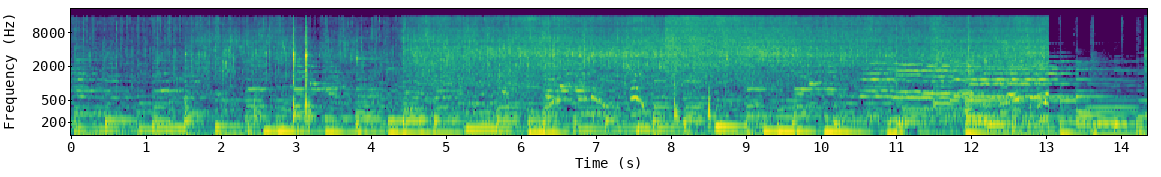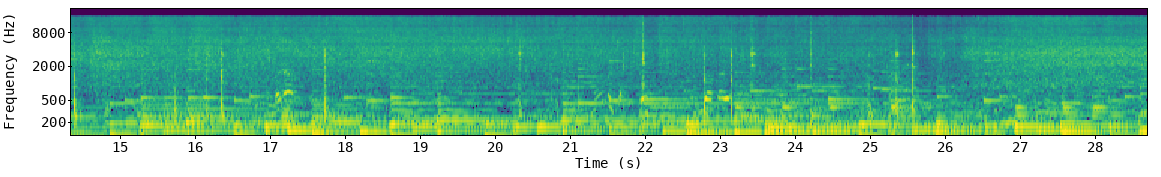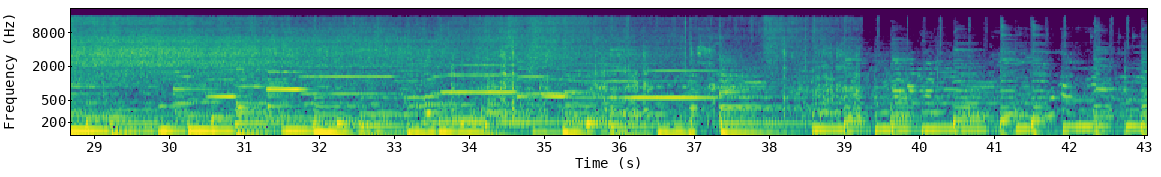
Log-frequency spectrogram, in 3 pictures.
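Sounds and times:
food sizzling in a wok: 0.0s - 13.0s, 14.3s - 40.8s
background music: 0.0s - 43.0s
spatula clinking against wok: 21.6s - 25.8s.

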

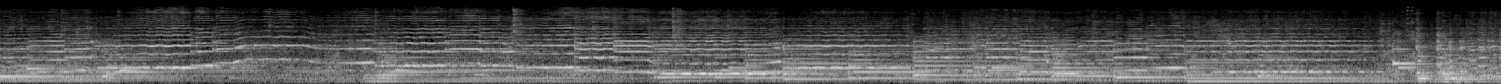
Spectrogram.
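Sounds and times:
violin melody: 0.0s - 15.0s.

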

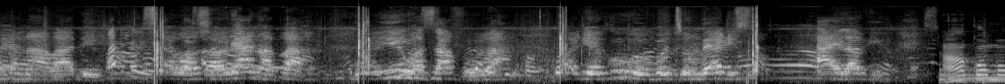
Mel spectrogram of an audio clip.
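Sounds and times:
children singing unaccompanied: 0.0s - 9.4s
sharp handclaps: 1.5s - 1.8s, 3.6s - 3.8s, 5.6s - 5.8s, 7.4s - 7.7s.

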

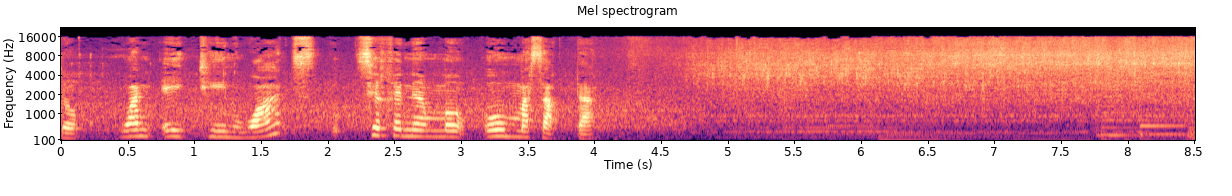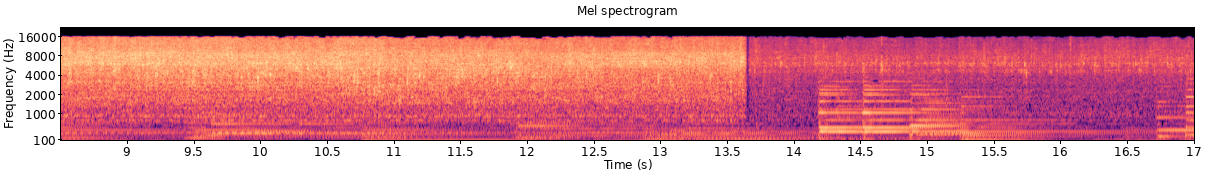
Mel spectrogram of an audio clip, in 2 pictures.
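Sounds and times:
steaks sizzling in a skillet: 4.6s - 17.0s
background music with held notes: 5.0s - 17.0s.

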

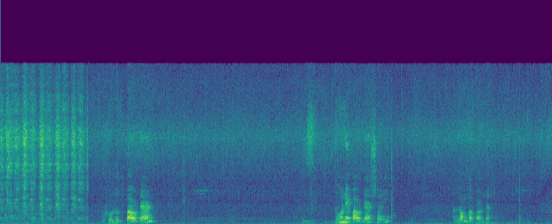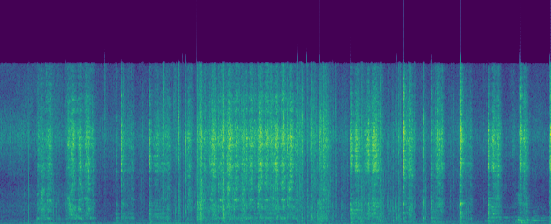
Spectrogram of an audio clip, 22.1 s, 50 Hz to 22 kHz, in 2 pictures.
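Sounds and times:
metal spatula scraping pan: 0.0s - 1.8s, 11.7s - 21.8s
oil sizzling: 0.0s - 22.0s
spatula clinking against pan: 19.1s - 21.7s.

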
